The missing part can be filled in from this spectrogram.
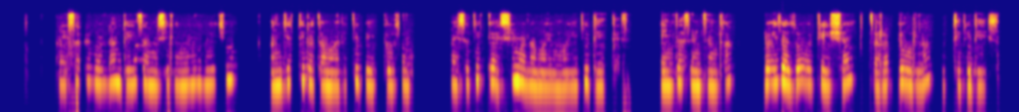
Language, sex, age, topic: Gamo, female, 25-35, government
